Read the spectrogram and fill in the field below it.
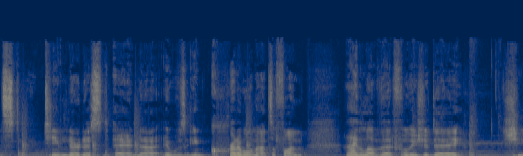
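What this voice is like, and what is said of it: Usual voice. Nothing is said of it.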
